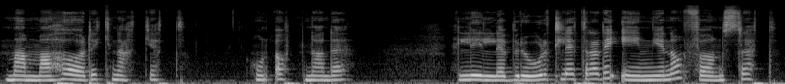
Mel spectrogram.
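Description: A woman reading a children's storybook aloud in a gentle, clear storytelling manner. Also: medium pitch, flat delivery. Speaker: narrator.

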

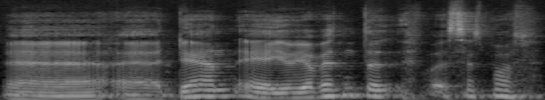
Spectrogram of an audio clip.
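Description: A man's voice: fairly high pitch, very animated. A man performing a rambling, sarcastic stand-up routine, mocking other voices as he goes. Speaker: stand-up comedian.

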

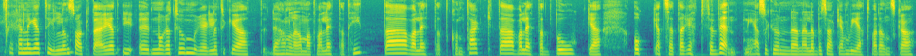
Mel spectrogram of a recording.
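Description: A woman's voice: lowish voice, steady tone, darkish tone, no echo. A woman who works in tourism, giving engaged interview answers with frequent fillers. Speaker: tourism organization guest.

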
